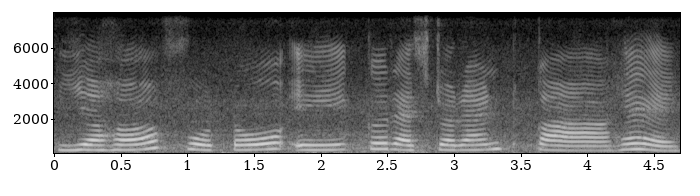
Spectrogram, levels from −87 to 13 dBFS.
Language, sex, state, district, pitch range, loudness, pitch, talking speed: Hindi, male, Madhya Pradesh, Dhar, 275-310 Hz, -13 LUFS, 280 Hz, 75 wpm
